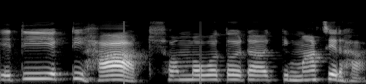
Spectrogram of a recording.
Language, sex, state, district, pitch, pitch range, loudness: Bengali, female, West Bengal, Paschim Medinipur, 220 Hz, 210-235 Hz, -18 LUFS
